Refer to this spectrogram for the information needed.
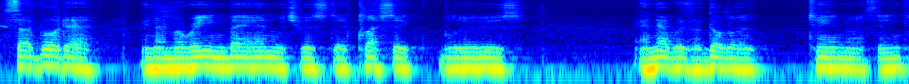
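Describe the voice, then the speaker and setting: A man's voice: lowish voice, little pitch movement, unhurried, mellow, rough recording. A man, born in Hungary, telling stories as a musician guest in a casual interview, rambling with many fillers and restarts.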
